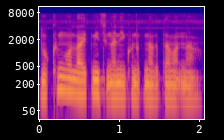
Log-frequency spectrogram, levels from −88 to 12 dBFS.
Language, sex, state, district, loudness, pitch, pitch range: Garo, male, Meghalaya, South Garo Hills, -19 LUFS, 105 Hz, 100-120 Hz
